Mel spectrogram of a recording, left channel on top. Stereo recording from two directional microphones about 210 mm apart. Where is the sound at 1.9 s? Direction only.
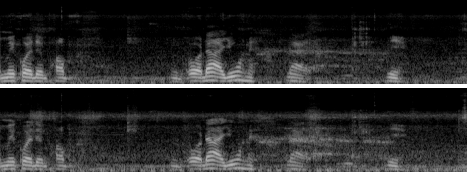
10° left (ahead or behind).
